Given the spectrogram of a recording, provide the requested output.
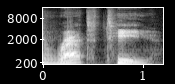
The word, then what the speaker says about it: Ratty: you uh for $2 pronounced rat te rat te okay sorry for pronouncing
